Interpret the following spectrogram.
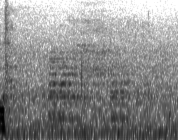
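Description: A faint vehicle horn sounding once for about a second, a steady held tone.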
